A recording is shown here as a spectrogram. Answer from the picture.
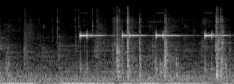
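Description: Toy electronic cash register beeping as its keys are pressed: a quick run of about four high-pitched beeps on one note, starting a little under a second in, with the light clicks of the plastic keys.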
